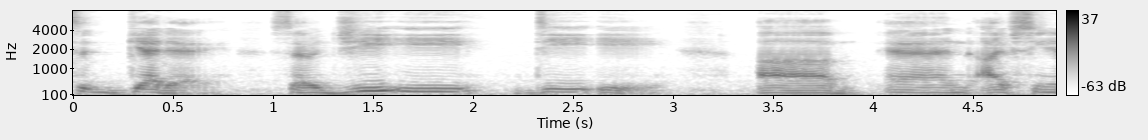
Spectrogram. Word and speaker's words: Gede: There is, I pronounce it Gede, so Gede, and I've seen it pronounced as Geed, as Jeed, as I guess you could go Jed, or I don't know.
